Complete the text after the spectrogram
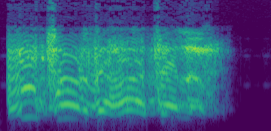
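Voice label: Turkish bomb failure, mood med, speech; War Thunder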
